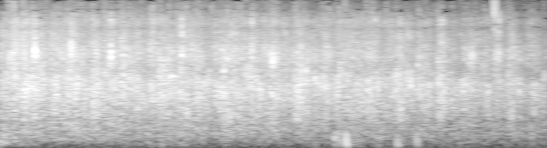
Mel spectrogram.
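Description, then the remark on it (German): A crowd applauds for Jesus as King, a steady, dense wash of many hands clapping at an even, moderate level throughout, with no voices standing out. “Ja, lass uns Jesus, dem König, da darf man ihm einen Applaus geben.”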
